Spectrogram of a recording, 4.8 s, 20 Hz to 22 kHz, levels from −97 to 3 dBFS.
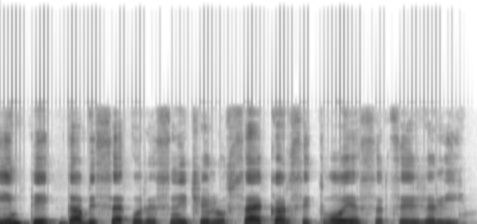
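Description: Resampler restarted on every block, running through the whole clip: the audio was converted in separate 40 ms chunks, with each chunk's filter starting fresh, so the samples at every chunk edge were computed without their true neighbours. That leaves a small error at each boundary, repeating 25 times a second, heard as a low, rough buzz riding on the speech and dropping away in pauses. The conversion was from 24 kHz to 48 kHz.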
